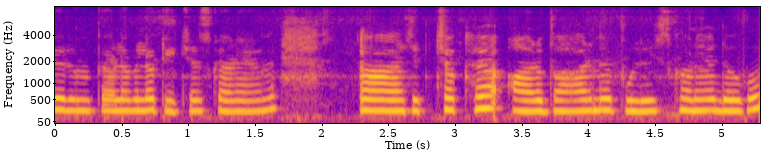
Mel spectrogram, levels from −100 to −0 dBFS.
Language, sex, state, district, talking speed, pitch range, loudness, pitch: Hindi, female, Bihar, Katihar, 180 wpm, 240-260 Hz, -16 LUFS, 250 Hz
